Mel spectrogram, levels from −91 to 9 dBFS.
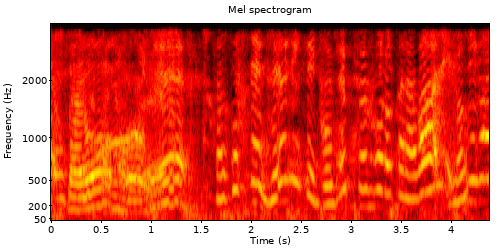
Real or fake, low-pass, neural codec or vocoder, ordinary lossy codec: fake; 3.6 kHz; codec, 16 kHz, 4 kbps, FreqCodec, smaller model; none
